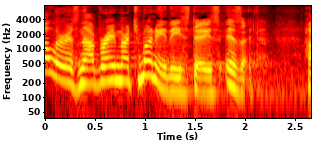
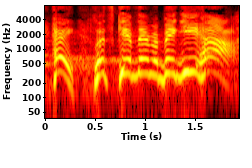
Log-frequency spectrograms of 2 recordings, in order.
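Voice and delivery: hyped call; 7 semitones higher than usual. Acted. Pastor rallies the online campuses.

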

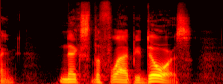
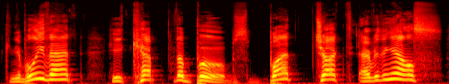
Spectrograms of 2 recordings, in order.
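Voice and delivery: high-pitched, emphatic outburst; renewed energy; 9 semitones higher, 4 dB louder than usual. A narrator's reading. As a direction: exclaim it in delighted outrage, stressing each word. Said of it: "with a renewed burst of energy".

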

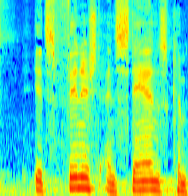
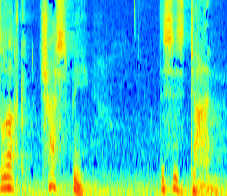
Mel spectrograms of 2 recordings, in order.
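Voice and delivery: slow, high, whispery insistence; hushed assurance; 6 semitones higher, 6 dB quieter than usual. Acted. Preacher voices God asking for trust, hushed assurance. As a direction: confide it slowly in an intense near-whisper.

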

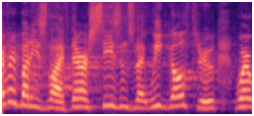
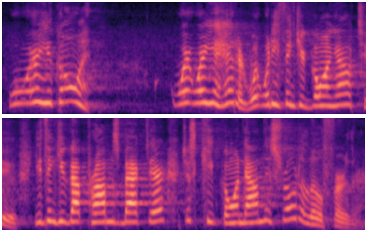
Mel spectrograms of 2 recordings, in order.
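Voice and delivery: much higher, probing voice asking where she is going; questioning angel; 5 semitones higher, 4 dB quieter than usual. Retold or imitated. Angel questioning Hagar in the desert: high, probing questions. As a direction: gently challenge her, pitched well up. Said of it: "That's what he does to her".

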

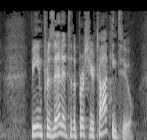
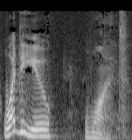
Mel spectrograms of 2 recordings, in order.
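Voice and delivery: low and quiet, "want" fading almost to nothing; sincere question; 3 semitones lower, 3 dB quieter, much slower than usual. Shown as a demonstration. Pastor posing the sincere question to his listeners, soft and low. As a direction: ask it gently, really wanting to know. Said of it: "the question this morning I wanna pose to you sounds like this".

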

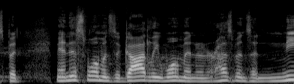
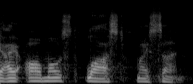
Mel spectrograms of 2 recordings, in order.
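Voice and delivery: soft, slow, understated grief; tearful confession; 3 semitones lower, 8 dB quieter than usual. Retold or imitated. Fallen pastor confesses about his son, quiet and sorrowful. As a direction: retell a father's sorrow quietly, slowly. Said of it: "I watched him with tear-filled eyes say".

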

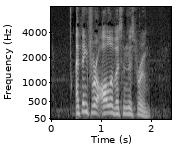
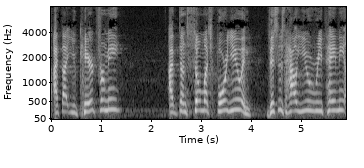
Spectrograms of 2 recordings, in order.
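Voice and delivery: raised pitch, pleading reproach; wounded, insistent questioning; hurt confrontation; 6 semitones higher than usual. Acted. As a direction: demand answers from a friend who let you down. Acts out a hurt friend confronting.

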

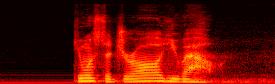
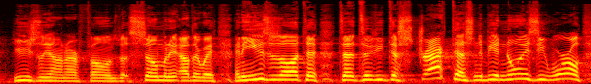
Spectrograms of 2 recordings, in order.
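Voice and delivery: normal talking voice

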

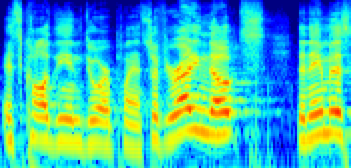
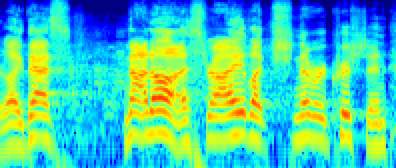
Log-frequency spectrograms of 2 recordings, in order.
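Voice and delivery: mock protest; 5 dB louder than usual. Real, not acted. Ironic aside to congregation.

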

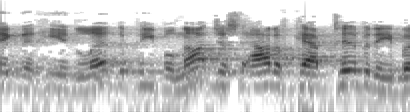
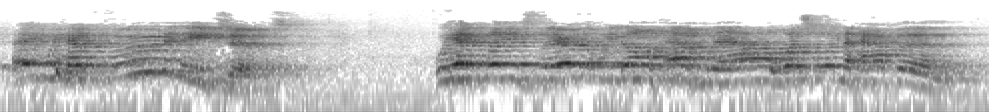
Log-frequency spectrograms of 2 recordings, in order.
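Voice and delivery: higher, put-on grumbling crowd voice with a laugh; whiny complaining Israelites; 6 semitones higher than usual. Israelites grumble to Moses about food, higher mocking whine. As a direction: gripe like a hungry crowd wishing for Egypt.

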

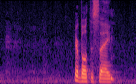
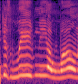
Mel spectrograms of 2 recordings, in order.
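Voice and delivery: very high, loud mock whine; hammed-up cry of someone at the limit; exasperated plea; 6 dB louder, slower than usual. Overwhelmed man to his pastors, comically exasperated.

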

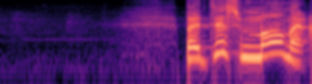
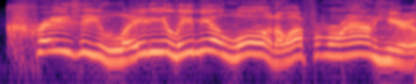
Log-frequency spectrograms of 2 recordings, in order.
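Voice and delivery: forceful brush-off; 4 semitones higher than usual. Retold or imitated. Peter blows off the woman who recognized him, forceful brush-off. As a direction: brush the woman off with a raised pitch. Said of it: "You've gotta come on stronger now".

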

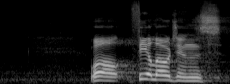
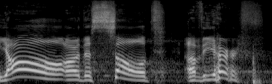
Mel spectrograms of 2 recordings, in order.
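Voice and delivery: slow Southern drawl with Y'all stretched; Southern paraphrase; 4 semitones higher, 5 dB louder, slower than usual. Shown as a demonstration. Pastor rephrasing Jesus to the church, Southern drawl. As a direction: read it the Texas way, slow and loud. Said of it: "Jesus is saying".

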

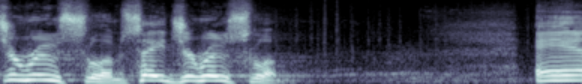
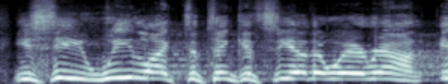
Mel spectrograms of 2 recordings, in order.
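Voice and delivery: usual speaking voice

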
